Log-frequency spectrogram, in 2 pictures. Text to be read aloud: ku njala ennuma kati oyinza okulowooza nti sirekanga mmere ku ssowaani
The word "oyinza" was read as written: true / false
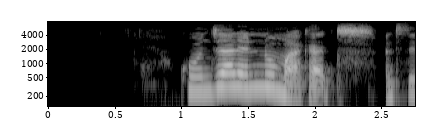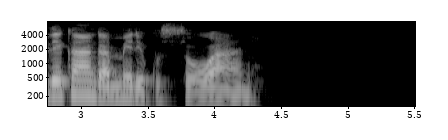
false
